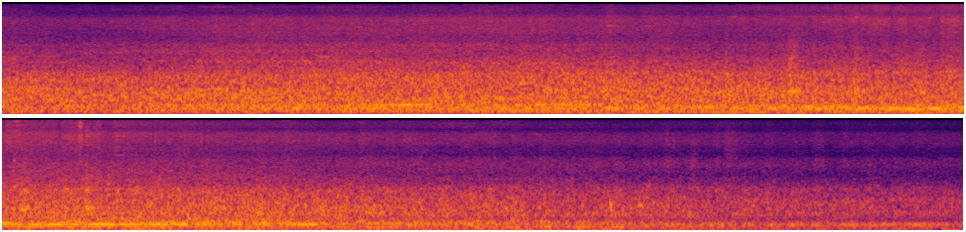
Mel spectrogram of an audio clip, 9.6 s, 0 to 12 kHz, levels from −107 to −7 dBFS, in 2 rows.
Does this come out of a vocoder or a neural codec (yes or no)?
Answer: no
